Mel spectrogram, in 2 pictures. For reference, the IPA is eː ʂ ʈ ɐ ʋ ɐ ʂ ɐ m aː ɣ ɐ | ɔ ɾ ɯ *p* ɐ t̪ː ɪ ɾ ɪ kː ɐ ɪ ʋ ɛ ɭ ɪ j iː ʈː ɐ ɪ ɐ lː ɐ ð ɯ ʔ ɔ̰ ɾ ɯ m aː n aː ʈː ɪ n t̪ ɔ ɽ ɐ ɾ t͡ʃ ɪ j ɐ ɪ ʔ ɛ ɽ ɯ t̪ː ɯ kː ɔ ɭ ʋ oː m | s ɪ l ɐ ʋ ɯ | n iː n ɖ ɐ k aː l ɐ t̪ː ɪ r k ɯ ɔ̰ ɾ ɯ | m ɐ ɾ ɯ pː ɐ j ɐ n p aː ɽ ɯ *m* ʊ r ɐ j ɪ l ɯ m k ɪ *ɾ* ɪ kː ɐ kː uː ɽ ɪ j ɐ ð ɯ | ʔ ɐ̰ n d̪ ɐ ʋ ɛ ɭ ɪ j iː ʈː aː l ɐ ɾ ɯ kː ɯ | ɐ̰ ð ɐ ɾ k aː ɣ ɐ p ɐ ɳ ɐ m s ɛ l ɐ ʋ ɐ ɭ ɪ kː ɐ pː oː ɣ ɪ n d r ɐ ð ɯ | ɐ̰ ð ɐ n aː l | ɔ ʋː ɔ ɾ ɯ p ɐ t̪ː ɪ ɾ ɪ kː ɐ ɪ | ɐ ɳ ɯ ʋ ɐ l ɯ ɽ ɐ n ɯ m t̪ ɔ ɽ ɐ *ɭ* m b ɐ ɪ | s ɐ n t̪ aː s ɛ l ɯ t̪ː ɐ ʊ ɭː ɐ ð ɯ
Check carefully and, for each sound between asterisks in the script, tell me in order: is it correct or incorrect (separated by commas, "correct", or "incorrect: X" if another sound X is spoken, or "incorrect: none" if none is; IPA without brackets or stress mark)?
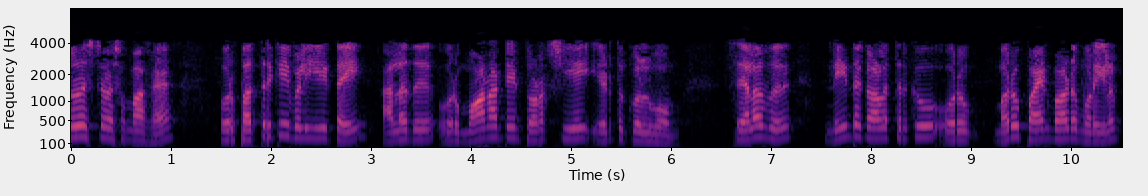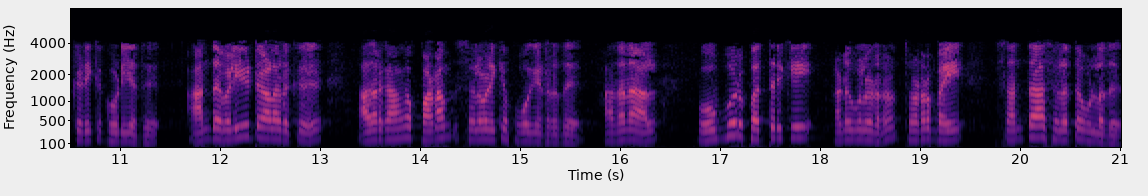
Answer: correct, correct, incorrect: ɽ, incorrect: ɾ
